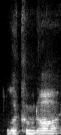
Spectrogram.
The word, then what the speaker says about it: lacunae: canal you see lacuni ae is pronounced e that's latin lacunae is singular cataliculi singular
